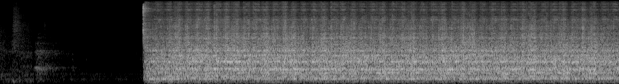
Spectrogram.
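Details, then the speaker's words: 1948 Willys Jeep CJ2A flathead inline six: fires abruptly into a busy, uneven, lumpy idle; vacuum leak because tape left on the carburetor base left a gap, plus an open vacuum line, though oil pressure shows. "So I'm shocked that this thing even idled at all, but you can see there's just a little tiny gap right there. I'm sure when it started pulling some vacuum, and then there's an open vacuum line that it had jus"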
